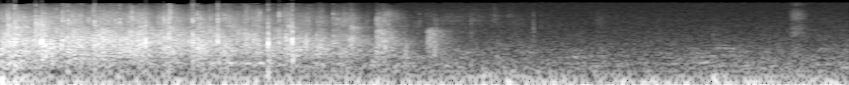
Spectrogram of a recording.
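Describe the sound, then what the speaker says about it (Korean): Audience applause at a Korean seminar on compensation for Pacific War victims, a dense burst of clapping that fills the room at first, then thins out into scattered claps and rustling toward the end. "뜨겁게 박수해 주십시오."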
